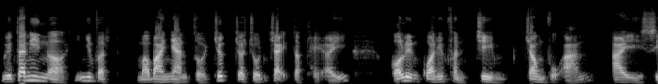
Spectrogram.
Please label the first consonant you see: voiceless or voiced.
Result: voiced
